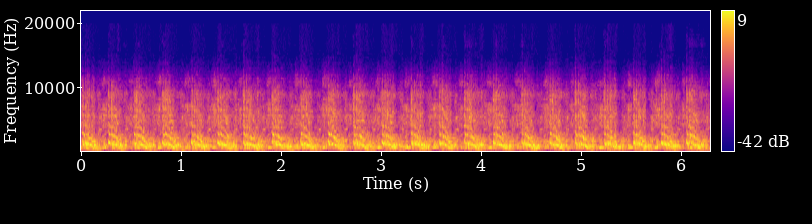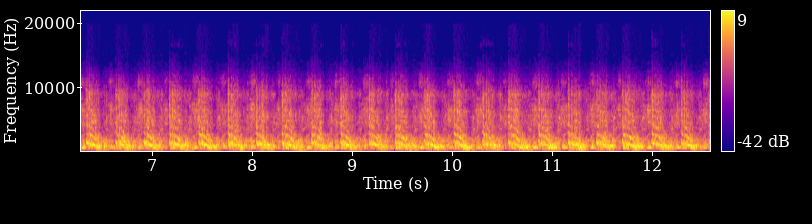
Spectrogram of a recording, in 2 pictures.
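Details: 4BT Cummins diesel Jeep at about 30°F, before a grid heater was fitted and the VE injection pump resealed then replaced: long steady cranking at about three and a half beats a second with no catch; hard cold starting.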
